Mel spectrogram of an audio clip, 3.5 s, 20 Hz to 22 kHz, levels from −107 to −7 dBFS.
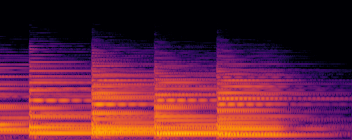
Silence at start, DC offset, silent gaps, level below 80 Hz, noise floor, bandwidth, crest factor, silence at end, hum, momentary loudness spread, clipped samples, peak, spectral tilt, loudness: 0 s; under 0.1%; none; -70 dBFS; -53 dBFS; 5.6 kHz; 14 dB; 0.3 s; none; 8 LU; under 0.1%; -16 dBFS; -9.5 dB/octave; -30 LUFS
